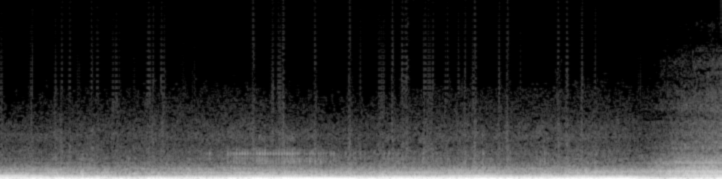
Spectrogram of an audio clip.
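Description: Low rumble of a car's engine and tyres, heard from inside the cabin as it drives along.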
